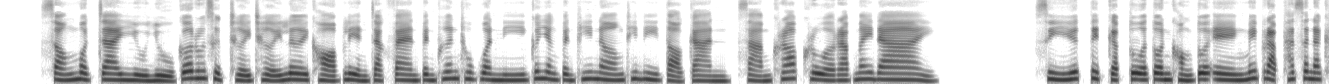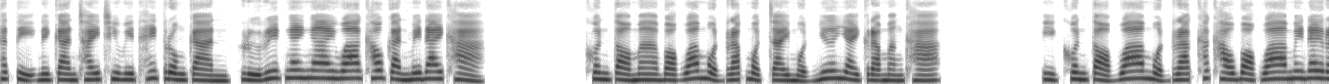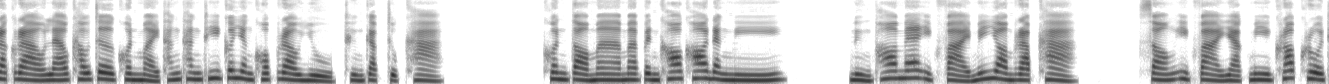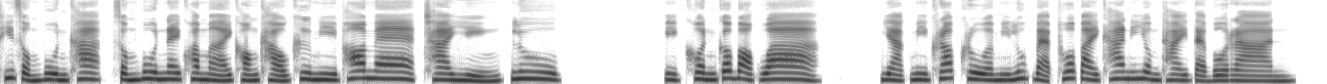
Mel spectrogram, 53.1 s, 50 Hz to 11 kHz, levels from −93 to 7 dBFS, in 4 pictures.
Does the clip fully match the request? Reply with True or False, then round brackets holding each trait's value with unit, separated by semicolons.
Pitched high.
True (235 Hz)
